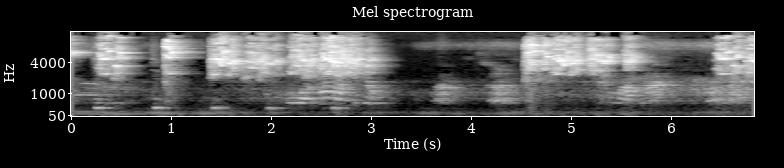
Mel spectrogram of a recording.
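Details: Lovebird lure song, played to encourage other lovebirds to sing: long, loud bursts of dense, shrill chattering and squealing, broken by a brief quiet gap and faint background clicks.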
